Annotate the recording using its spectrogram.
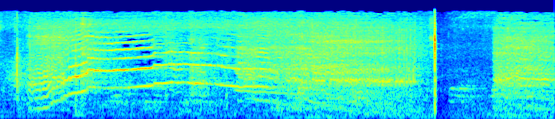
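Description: A man's long, wordless drawn-out vocal sound from someone worn out, sliding up in pitch over the first second and then slowly falling for about two more seconds. A single sharp click follows near the end.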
